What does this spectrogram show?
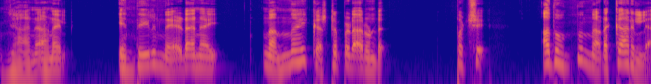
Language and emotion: Malayalam, sad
